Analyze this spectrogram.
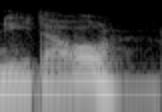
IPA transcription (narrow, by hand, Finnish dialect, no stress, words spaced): niːtæ on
